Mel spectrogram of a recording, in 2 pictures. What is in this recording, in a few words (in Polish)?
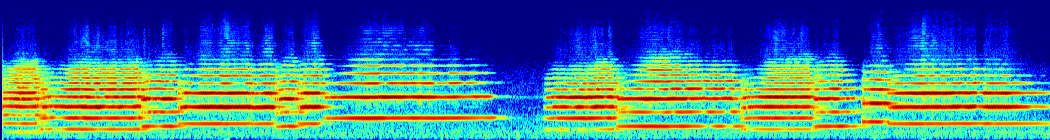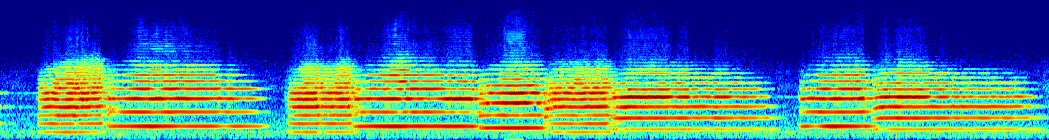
Hejnał; Choroszczy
